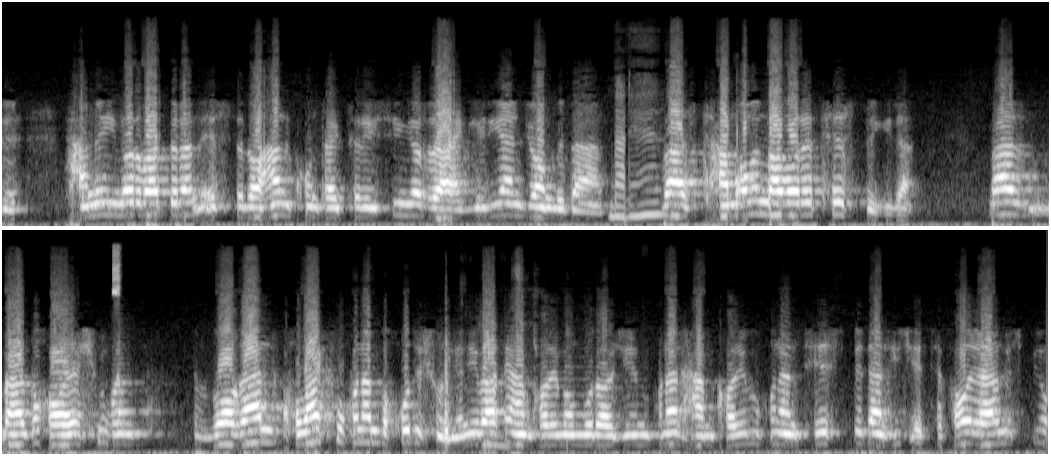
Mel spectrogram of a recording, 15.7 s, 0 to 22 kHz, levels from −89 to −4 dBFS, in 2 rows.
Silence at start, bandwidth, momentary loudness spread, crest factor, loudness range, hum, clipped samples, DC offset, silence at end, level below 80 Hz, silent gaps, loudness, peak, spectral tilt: 0 s; 16.5 kHz; 10 LU; 12 dB; 3 LU; none; under 0.1%; 0.2%; 0 s; -44 dBFS; none; -11 LUFS; 0 dBFS; -4.5 dB/octave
